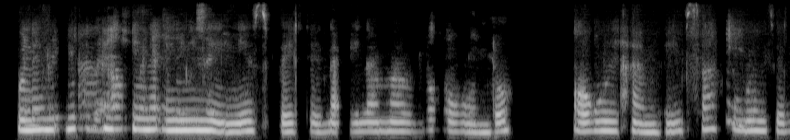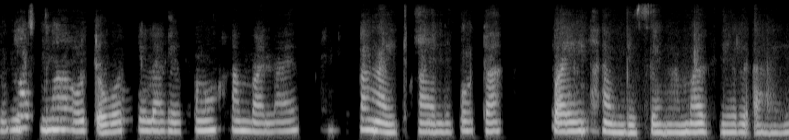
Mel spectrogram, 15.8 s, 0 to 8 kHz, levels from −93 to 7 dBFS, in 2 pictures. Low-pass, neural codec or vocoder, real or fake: 7.2 kHz; vocoder, 44.1 kHz, 128 mel bands every 256 samples, BigVGAN v2; fake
